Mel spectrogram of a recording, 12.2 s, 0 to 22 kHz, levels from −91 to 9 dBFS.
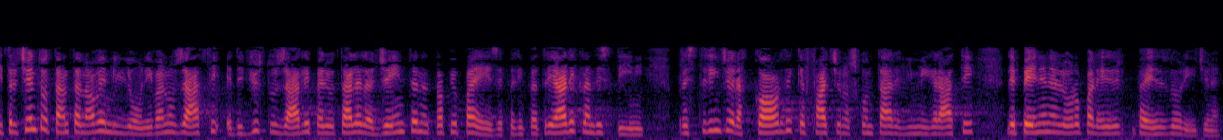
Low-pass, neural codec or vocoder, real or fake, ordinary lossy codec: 5.4 kHz; none; real; none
